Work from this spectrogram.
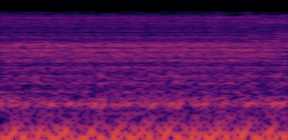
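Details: Hyundai Accent petrol at idle, high RPM then dropping, jerking and shaking whole car with blinking check engine light and low power; uneven low thump of a misfire, ignition coils suspected of leaking spark.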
